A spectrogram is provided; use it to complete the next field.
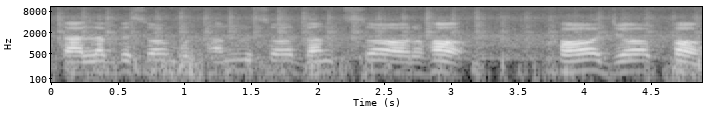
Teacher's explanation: संघर्षी, जिन व्यंजनों के उच्चारण में 2 उच्चारण अव्यय इतनी निकटता पर आ जाते हैं कि बीच का मार्ग छोटा हो जाता है, तब वायु उनसे घर्षण करती हुई निकलती है, ऐसे संघर्षी व्यंजन है।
